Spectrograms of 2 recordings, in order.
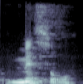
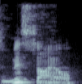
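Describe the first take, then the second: First: The second vowel is short, like 'ih'. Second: The second vowel is long, like 'eye'. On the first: "is the American accent. It pronounces it with the short sound" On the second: "they pronounce it with the long sound uh, for the second I"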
